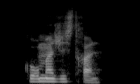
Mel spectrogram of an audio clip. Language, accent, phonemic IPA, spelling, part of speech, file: French, France, /kuʁ ma.ʒis.tʁal/, cours magistral, noun, LL-Q150 (fra)-cours magistral.wav
- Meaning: lecture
